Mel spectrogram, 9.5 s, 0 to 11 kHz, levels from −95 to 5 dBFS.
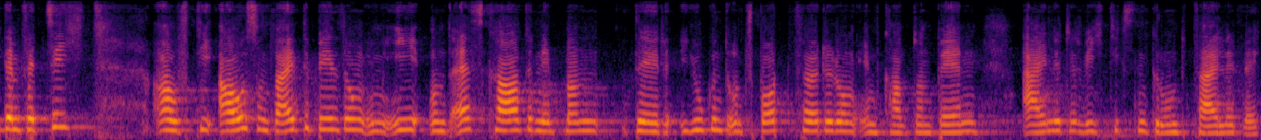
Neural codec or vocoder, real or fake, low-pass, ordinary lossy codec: none; real; 9.9 kHz; Opus, 16 kbps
